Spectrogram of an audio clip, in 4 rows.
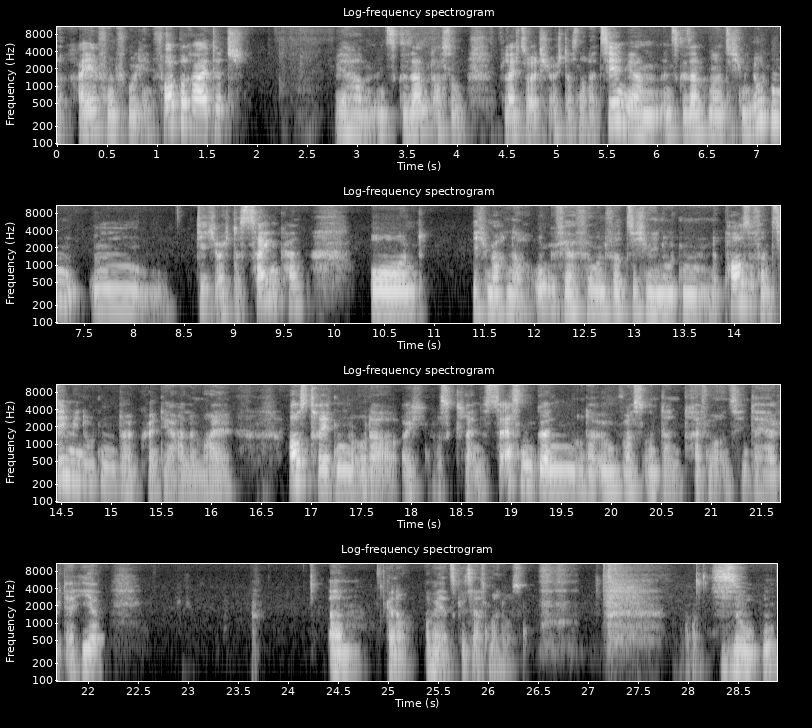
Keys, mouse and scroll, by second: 1.4 scroll up 1.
